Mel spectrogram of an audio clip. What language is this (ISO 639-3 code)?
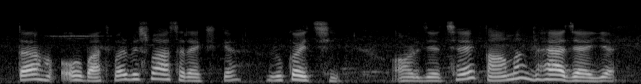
mai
